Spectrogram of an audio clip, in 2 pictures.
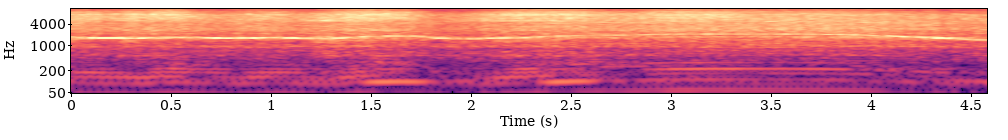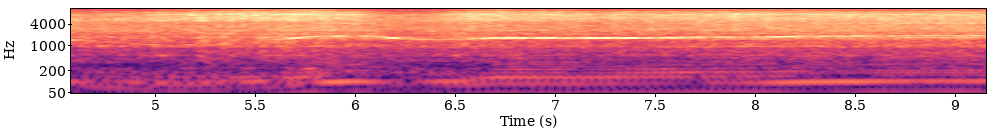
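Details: MGB engine, freshly overhauled with supercharger just fitted, first 40-second run without coolant: revs swing unevenly while a high whine rises and falls with them; rough running, owner unsure what needs adjusting.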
